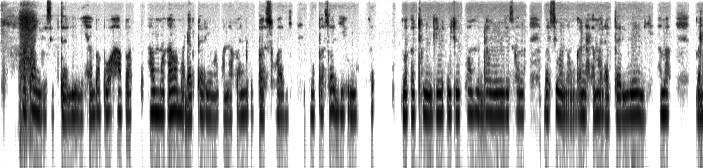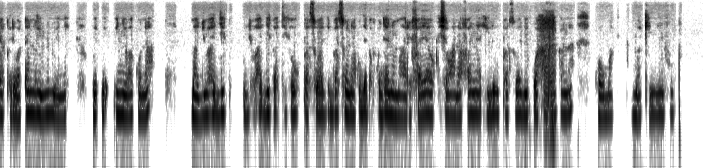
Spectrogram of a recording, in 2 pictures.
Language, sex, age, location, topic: Swahili, female, 18-24, Kisumu, health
